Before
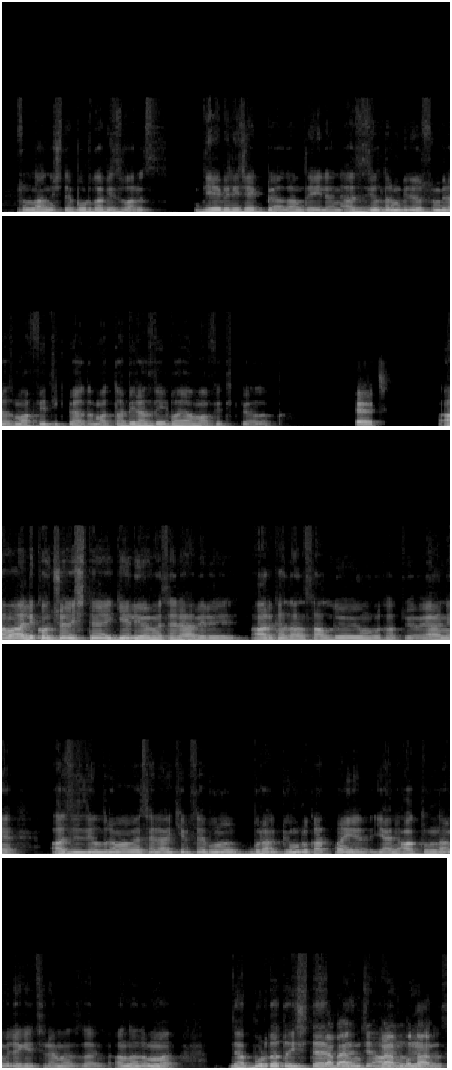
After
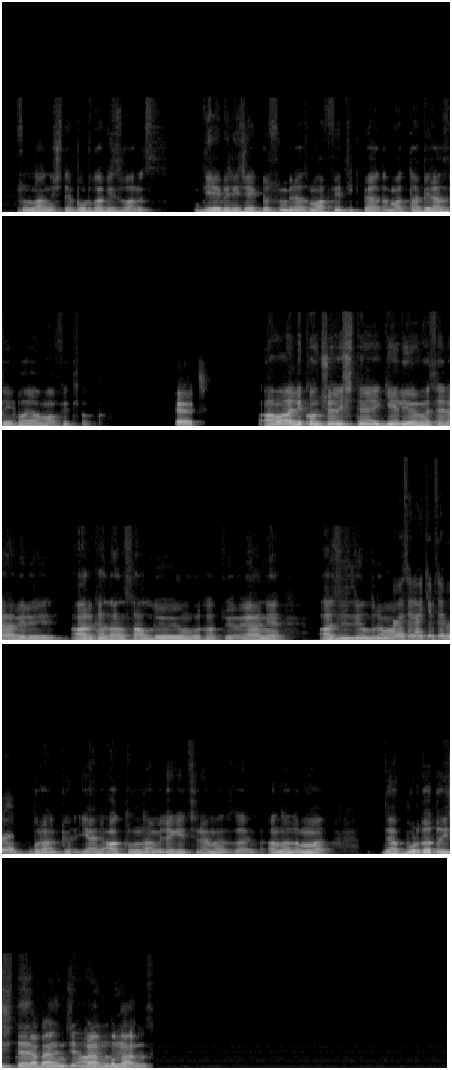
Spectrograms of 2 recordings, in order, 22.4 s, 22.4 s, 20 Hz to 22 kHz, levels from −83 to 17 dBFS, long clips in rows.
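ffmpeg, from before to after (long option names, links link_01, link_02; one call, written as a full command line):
ffmpeg -i in.wav -filter_complex "[0:a]asplit=6[link_01][link_02][link_03][link_04][link_05][link_06];[link_01]atrim=end=2.612[link_07];[link_02]atrim=start=4.138:end=6.812[link_08];[link_03]atrim=start=7.078:end=14.674[link_09];[link_04]atrim=start=14.67:end=15.76,asetpts=PTS-STARTPTS,asetrate=70119,aresample=44100,atrim=end_sample=30232,asetpts=PTS-STARTPTS[link_10];[link_05]atrim=start=15.756:end=16.312[link_11];[link_06]atrim=start=17.058[link_12];[link_07][link_08]acrossfade=duration=0.004:curve1=hsin:curve2=hsin[link_13];[link_13][link_09]acrossfade=duration=0.004:curve1=hsin:curve2=hsin[link_14];[link_14][link_10]acrossfade=duration=0.004:curve1=hsin:curve2=hsin[link_15];[link_15][link_11]acrossfade=duration=0.004:curve1=hsin:curve2=hsin[link_16];[link_16][link_12]acrossfade=duration=0.004:curve1=hsin:curve2=hsin" out.wav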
